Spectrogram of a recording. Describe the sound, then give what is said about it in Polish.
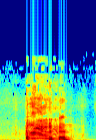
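A man's harsh, throaty coughing comes in one short fit of a few quick voiced bursts, loud and alone against near silence, then quickly dies away. “Kaszle, ale żyje.”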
